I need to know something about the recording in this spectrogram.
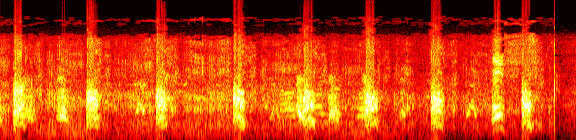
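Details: A Rottweiler in protection work against a "bad guy" barks in loud, harsh bursts at an uneven pace, about once a second.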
